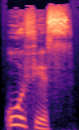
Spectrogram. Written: ofis

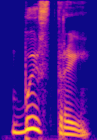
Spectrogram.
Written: Bistrii

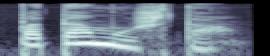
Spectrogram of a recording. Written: potomu tsto

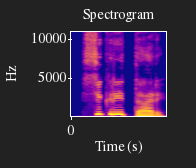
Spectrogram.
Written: sekretar

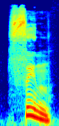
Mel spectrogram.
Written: sin

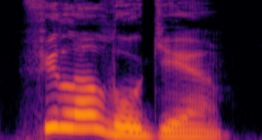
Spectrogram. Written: filologiya

